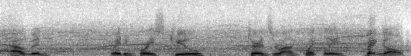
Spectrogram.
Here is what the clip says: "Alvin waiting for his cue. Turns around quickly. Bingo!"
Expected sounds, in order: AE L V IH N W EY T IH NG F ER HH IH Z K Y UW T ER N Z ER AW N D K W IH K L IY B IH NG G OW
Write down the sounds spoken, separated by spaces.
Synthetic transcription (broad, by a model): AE L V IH N W EY T IH NG F ER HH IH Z K Y UW T ER N Z ER AW N D K W IH K L IY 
